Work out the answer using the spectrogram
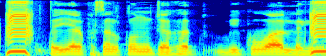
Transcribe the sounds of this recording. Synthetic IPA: t̪ɐjaɾpʰɐsə̃nkʊnd͡ʒɐɡʱət̪̚bikuwalɐɡi

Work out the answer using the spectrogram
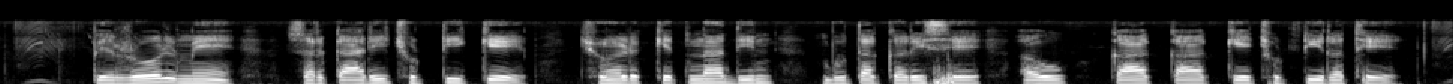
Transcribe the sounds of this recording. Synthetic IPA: peːoːlmẽ | səɾkaːɾit͡ʃʰʊʈːike | t͡ʃʰẽːɽkɪt̪nad̪ɪn | buːt̪akəɾise | əu | kakaket͡ʃʰʊʈːiɾət̪ʰeː

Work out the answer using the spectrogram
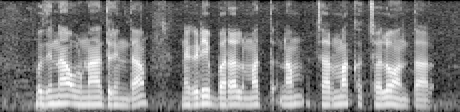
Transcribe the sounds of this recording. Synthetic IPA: pud̪inaːuɳːaːd̪ɐɾind̪ɐnɐɡɐɽiːbɐɾɐlmɐt̪ːnɐmt͡ʃɐɾmɐkt͡ʃɐloːɐnt̪aːɾ

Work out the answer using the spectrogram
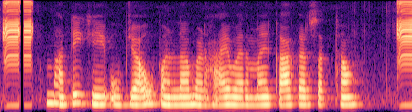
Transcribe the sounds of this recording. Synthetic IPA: mãːʈikʰeːʔʊbd͡ʒaːupənlãbəɽ̤aːeʋəɾmɛ̃ːkaːkəɾsək̚t̪ʰaũ

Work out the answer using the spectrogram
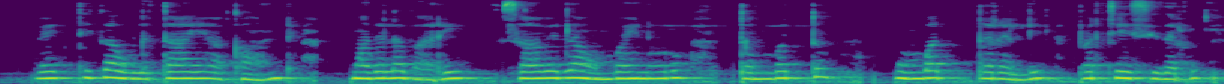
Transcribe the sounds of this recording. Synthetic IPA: ʋɐk̚t̪ikɐulɐt̪aːjɐːkɐwuɳʈ | mɔd̪ɐlɐbaːɾisaːʋiɾɐd̪ɐombɐjnuːɾut̪ombɐt̪ːuombɐt̪ːɐɾɐlːipɐɾt͡ʃɐjisid̪ɐɾu

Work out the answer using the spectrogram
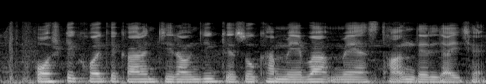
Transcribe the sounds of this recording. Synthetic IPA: pɔːsʈikʰɔːjkekaːɾəñt͡ʃiɾãːʊnd͡ʒikesoːkʰameːbamẽst̪ʰa̰ːnd̪eːld͡ʒa̰ːit͡ʃʰɛ̰ː

